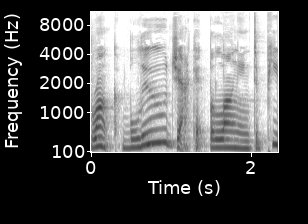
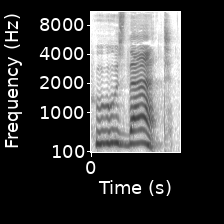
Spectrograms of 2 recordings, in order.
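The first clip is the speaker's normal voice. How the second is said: high, louder startled question; little frightened call; 6 semitones higher, 5 dB louder than usual. A narrator's reading. Small creature interrupted by a knock, frightened call. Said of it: "A little frightened voice called out".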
